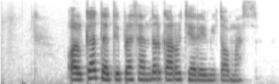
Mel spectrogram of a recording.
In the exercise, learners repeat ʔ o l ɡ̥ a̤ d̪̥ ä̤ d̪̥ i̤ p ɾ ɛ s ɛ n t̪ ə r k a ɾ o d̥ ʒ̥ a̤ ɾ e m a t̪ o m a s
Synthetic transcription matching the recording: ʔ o l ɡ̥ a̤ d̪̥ ä̤ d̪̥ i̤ p ɾ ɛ s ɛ n t̪ ə r k a ɾ o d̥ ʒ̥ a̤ ɾ e m i t̪ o m a s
